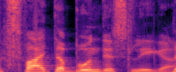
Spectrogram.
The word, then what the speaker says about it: zweite Bundesliga: He did leave my Bundesliga club, Union Berlin, but that was when they were in Bundesliga 2, if I pronounced it correctly. – Die zweite Bundesliga. – There you go.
